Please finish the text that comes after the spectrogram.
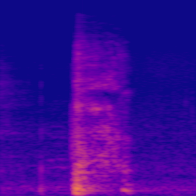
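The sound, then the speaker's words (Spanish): A single harsh cough bursts out, a short throaty blast with a brief rasping tail, preceded by a faint click and followed by quiet. “no, la tos no es insinuosa ni, ni, ni sarcástica, ¿eh?”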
